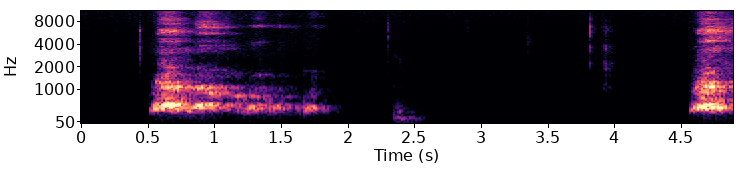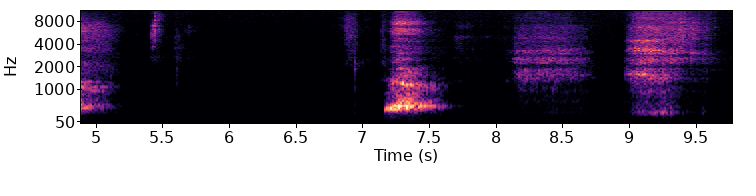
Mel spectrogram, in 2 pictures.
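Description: Dogs bark indoors in short, loud, separate bursts, a few seconds apart, with a quieter snort or yelp between them and silence in the gaps.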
